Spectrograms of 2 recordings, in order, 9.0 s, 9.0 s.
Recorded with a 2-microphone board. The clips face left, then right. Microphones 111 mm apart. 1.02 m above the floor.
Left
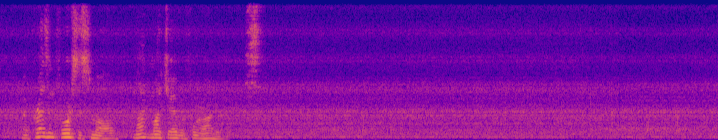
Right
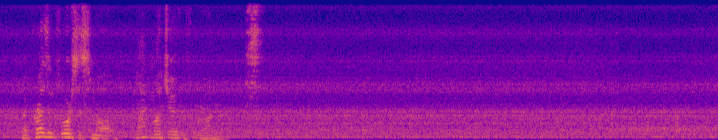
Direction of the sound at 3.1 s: Centre (ahead or behind).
